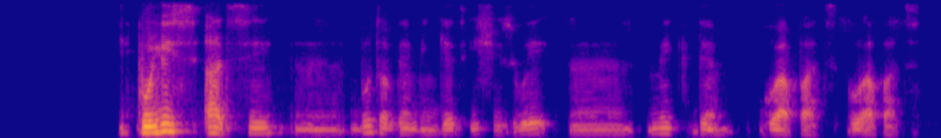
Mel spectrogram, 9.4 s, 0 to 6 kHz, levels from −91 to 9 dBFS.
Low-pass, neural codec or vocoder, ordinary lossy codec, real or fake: 5.4 kHz; vocoder, 22.05 kHz, 80 mel bands, Vocos; Opus, 16 kbps; fake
